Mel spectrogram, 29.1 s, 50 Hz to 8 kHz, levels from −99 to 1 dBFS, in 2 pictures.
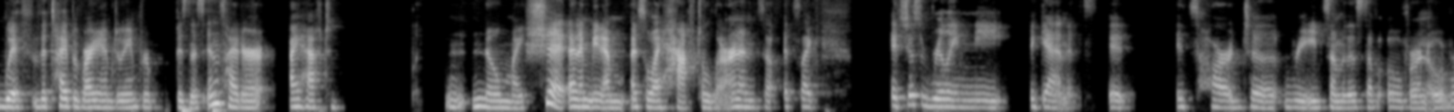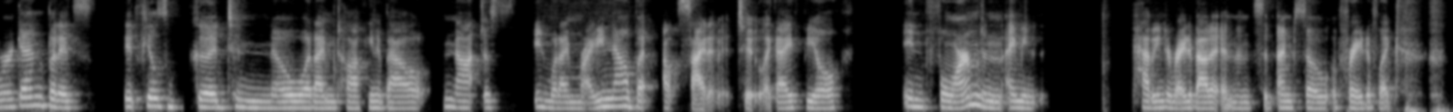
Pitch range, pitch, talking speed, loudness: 170-195 Hz, 180 Hz, 185 wpm, -26 LUFS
